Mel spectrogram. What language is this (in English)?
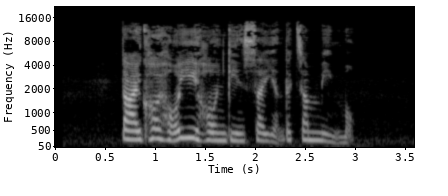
Cantonese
